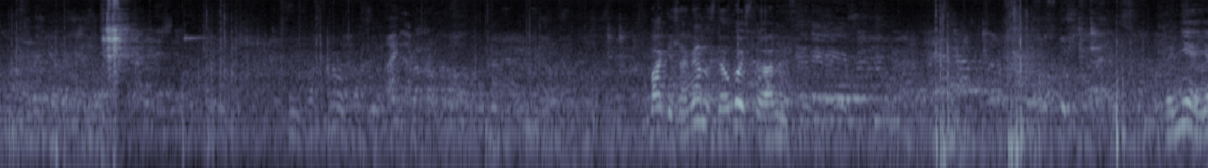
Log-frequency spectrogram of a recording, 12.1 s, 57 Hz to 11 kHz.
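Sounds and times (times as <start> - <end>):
football kicked with thuds: 9.3 - 10.3.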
